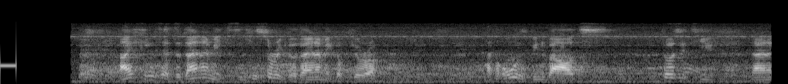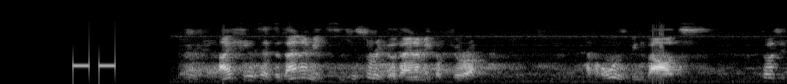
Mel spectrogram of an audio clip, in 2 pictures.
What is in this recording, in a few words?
voice dsp plus noise suppression before after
